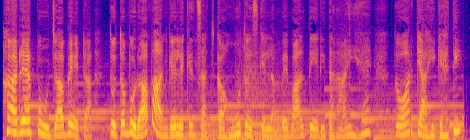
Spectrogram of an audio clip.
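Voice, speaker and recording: A woman voicing a meddling middle-aged neighbor woman who teases in a drawn-out way. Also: medium pitch, music in the background, natural voice. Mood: teasing.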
